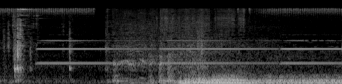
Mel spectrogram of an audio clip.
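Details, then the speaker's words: 1999 Dodge Durango 5.2L after replacing fuel pressure regulator and fuel pump, previously hard rough starting needing key cycling: dash chimes, brief crank, fires immediately, smooth even idle; normal cold start, cleanest in five months. "Ooh, that's the cleanest it started in about 5 months. I realize I just started it, but I think I got a good, that sounds a lot better off the get-go right now."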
